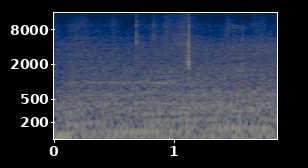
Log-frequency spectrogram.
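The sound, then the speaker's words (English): A steady, low engine-and-road rumble fills the inside of a moving car with air conditioning, driving in light rain, constant and moderately loud, with a faint airy hiss above it and no voices. “Um, and I've got you know air conditioning and all kinds of great stuff in this car.”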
